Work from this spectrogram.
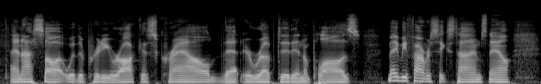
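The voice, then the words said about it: Southeastern US accent. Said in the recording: “my not-so-subtle accent, I'm from a part of the United States that's a little bit southeastern”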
